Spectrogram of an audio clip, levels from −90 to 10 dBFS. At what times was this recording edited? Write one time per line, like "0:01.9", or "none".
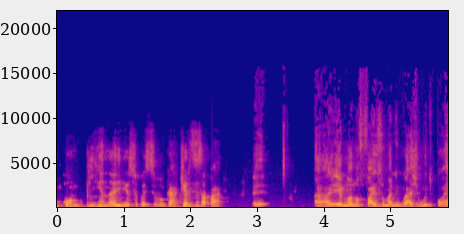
0:02.8

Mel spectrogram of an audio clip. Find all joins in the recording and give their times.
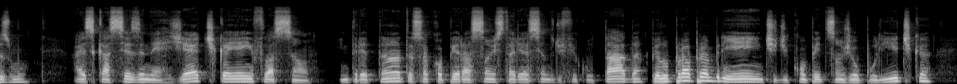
0:03.3
0:06.5

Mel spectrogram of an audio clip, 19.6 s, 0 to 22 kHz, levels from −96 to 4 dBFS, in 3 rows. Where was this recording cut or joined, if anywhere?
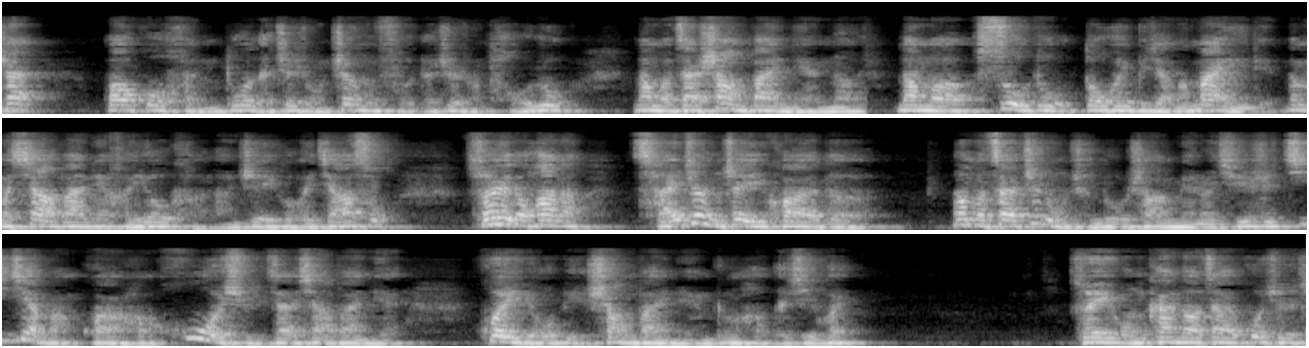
0:04.3
0:11.2

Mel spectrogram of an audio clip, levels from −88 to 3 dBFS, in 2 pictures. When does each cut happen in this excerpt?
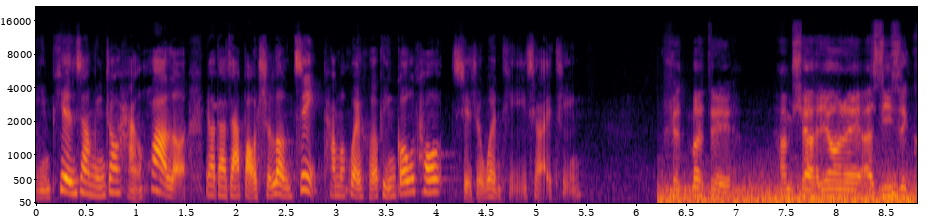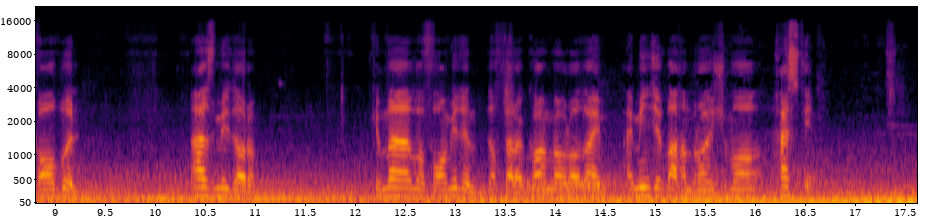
none

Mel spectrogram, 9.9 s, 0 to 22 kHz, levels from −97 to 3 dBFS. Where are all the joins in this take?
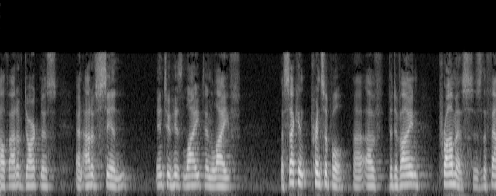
0:05.4
0:07.0

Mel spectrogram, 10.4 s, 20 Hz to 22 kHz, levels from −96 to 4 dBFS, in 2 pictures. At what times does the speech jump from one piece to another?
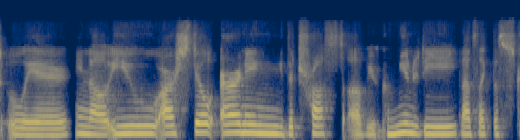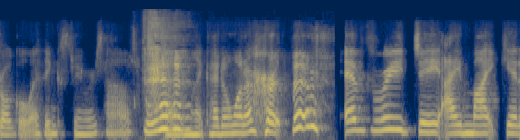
0:04.6
0:06.6
0:08.5

